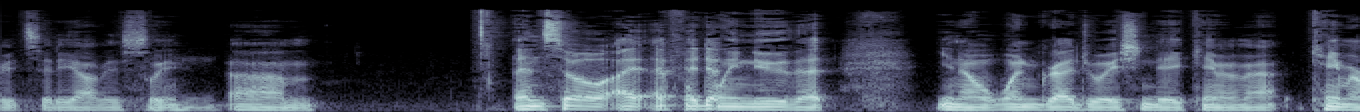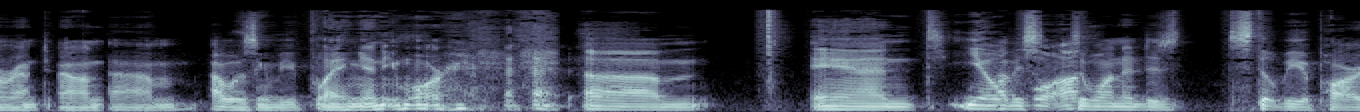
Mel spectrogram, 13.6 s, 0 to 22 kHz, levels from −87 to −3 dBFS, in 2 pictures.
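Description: This speech clip has frames out of order at four points. Two neighbouring blocks of audio play in swapped order, so each stretch sounds like a garbled flutter. The first runs 3.28 to 3.59 s, after "and so I", with blocks about 139 ms long. The others use blocks about 186 ms long: 6.90 to 7.32 s, after "day came around came"; 9.18 to 9.59 s; and 11.78 to 12.19 s, after "and you". No time is lost.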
